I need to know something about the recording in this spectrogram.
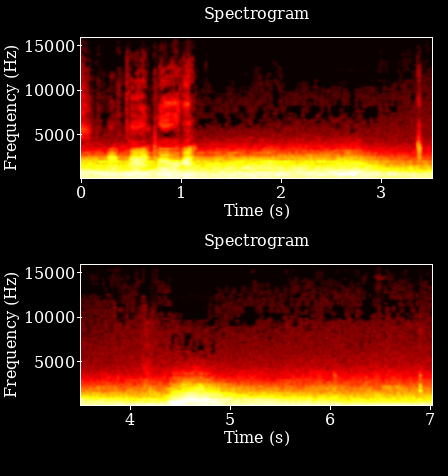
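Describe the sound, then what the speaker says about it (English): A train rolls past with its horn sounding in long, loud harmonic blasts, first at the start and again midway, over a steady heavy rumble of wheels and cars close by at an outdoor shooting range. "apparently a train decided it wanted to come by"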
